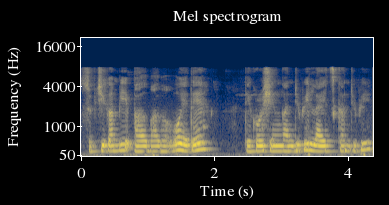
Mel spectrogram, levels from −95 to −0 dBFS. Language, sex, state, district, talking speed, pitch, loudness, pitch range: Nagamese, female, Nagaland, Dimapur, 205 wpm, 180 Hz, -15 LUFS, 175-200 Hz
